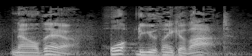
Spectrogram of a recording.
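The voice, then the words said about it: Attempted British accent. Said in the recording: “I'm not sure if I'm going to butcher the British accent”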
